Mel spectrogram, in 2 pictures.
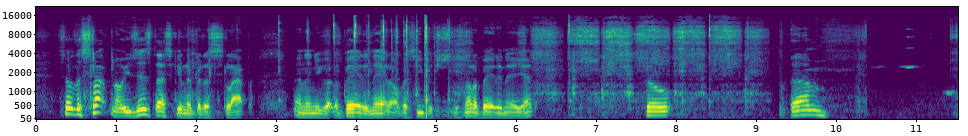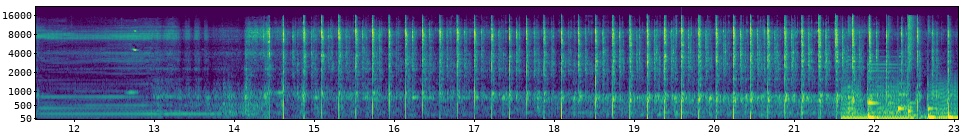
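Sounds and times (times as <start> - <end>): slide knocking back and forth: 3.3 - 9.2, 13.8 - 23.0
electric motor humming: 11.4 - 14.4.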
